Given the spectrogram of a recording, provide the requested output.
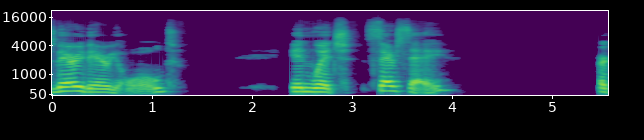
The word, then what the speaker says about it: Circe: There was also the popularity of the Odyssey, which is very, very old, in which Circe, or Kerke, for a more Greek style pronunciation, that she was deeply involved with Hecate as well.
